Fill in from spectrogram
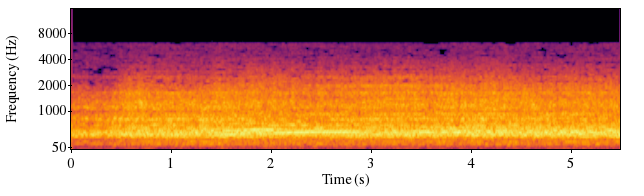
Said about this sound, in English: And there goes the champion. There goes the Milwaukee Railroad's new great streamlined locomotive. An orange and silver bullet streaking across the country on the fast Chicago to Minneapolis run.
